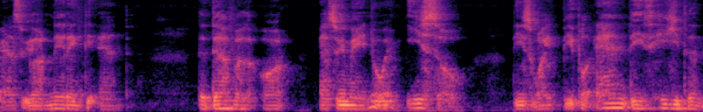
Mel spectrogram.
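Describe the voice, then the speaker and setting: A man's fairly low, somewhat breathy voice at a moderate pace, with ordinary pitch variation, long, frequent pauses and audible room echo. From Suriname. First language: Sranan Tongo or Dutch. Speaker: preacher. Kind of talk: sermon. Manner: halting.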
